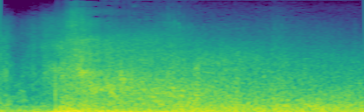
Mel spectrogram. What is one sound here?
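Bubbles rush and fizz.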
